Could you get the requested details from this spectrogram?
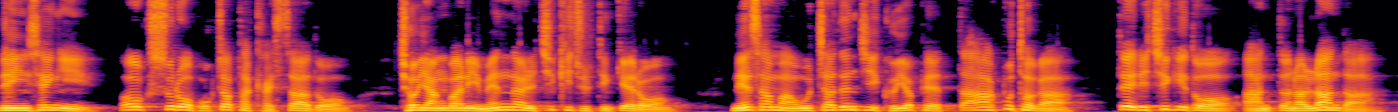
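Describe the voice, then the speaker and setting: Pastor doing a brash, hearty Gyeongsang man reciting a psalm, raised and loud. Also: on the high side, lively intonation, measured pace, pitched above the performer's own voice. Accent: Gyeongsang dialect. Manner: brash, hearty local speech.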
